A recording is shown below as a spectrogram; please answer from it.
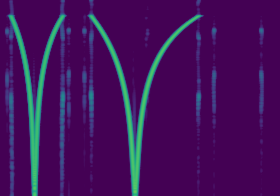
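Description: A loud electronic pure tone sweeping in pitch: it rises from very low to very high, falls back to the bottom about two seconds in, then rises again to the top, each sweep slower than the last. It cuts off about three seconds in.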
